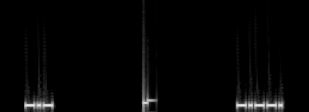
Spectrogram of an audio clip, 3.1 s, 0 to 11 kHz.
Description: Morse code, heard as a keyed tone, about 40 wpm, 700 Hz. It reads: K <KN>
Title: Single Character (Letter:Number:Punctuation:Prosign) Alt 40wpm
